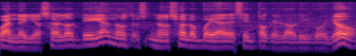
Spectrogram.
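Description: Pitched fairly low, a man's voice rises and falls with ordinary variation. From Puerto Rico. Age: 50s. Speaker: podcaster sharing diabetes journey. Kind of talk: personal testimony monologue. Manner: halting, many fillers and repetitions.

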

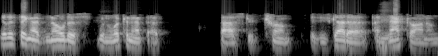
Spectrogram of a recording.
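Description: Speaking at a moderate pace with a Canadian accent, the voice shows ordinary pitch variation and big swings in loudness. Long, frequent pauses break up the delivery. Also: man. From Canada. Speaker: caller. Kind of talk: voicemail message.

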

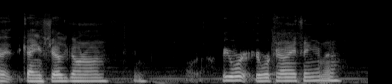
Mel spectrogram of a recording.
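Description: With music in the background, a man at a fairly high pitch delivers his words in a deadpan tone with very even loudness. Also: moderate pace. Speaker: podcast host; storyteller who reads stories aloud. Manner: deadpan, monotone.

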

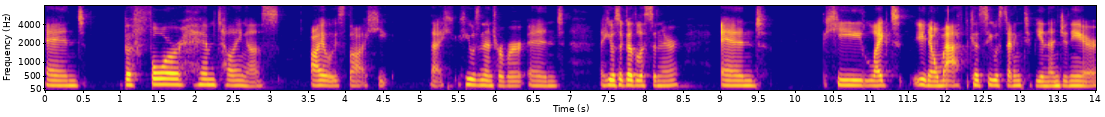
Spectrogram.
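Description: A woman talks fairly slowly in a fairly low pitch, with monotone, flat intonation, big swings in loudness and long, frequent pauses. The recording is very clean, the background silent. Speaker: podcast producer and host. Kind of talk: casual chat.

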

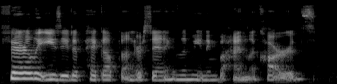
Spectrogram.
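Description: A woman with an American accent, fairly high-pitched, in a bright, sharp tone. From rural Vermont, US. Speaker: divination reader. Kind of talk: casual chat. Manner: polite.

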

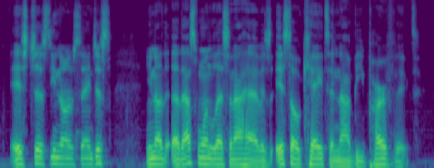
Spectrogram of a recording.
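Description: On a very clean recording with a silent background, a man uses a normal speaking voice at a moderate pace with fairly even intonation. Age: 20s. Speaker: rapper. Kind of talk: casual chat.

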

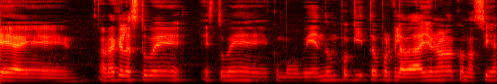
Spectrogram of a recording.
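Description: A man with a Mexican accent speaks at a moderate pace in a fairly high, monotone, flat voice, with hardly any pauses. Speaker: podcast host. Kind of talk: casual chat.

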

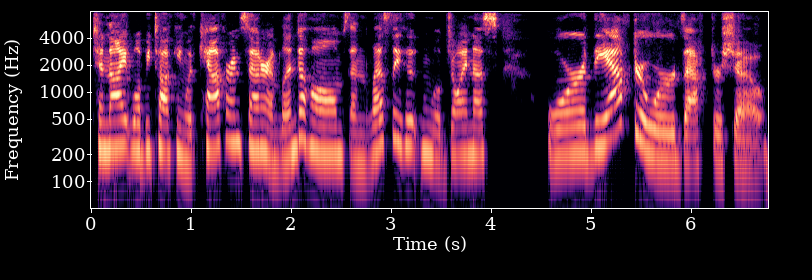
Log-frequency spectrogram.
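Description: Lively intonation and a fairly high, somewhat breathy voice from a woman at a moderate pace. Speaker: podcast host and novelist. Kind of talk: casual chat.

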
